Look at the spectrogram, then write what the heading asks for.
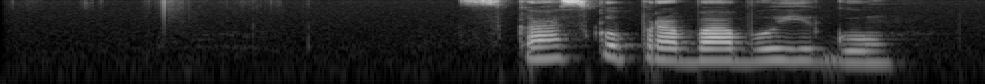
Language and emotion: Russian, neutral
